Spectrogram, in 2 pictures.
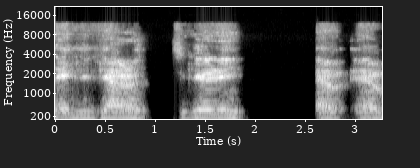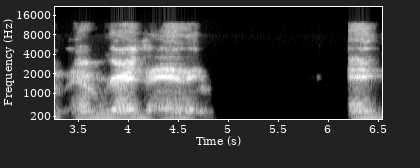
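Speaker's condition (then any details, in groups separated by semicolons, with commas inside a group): ALS/MND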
